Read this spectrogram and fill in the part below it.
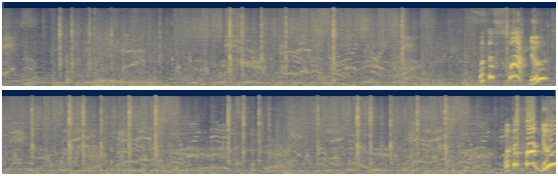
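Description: Punches and sword slashes land in quick bursts of sharp hits.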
